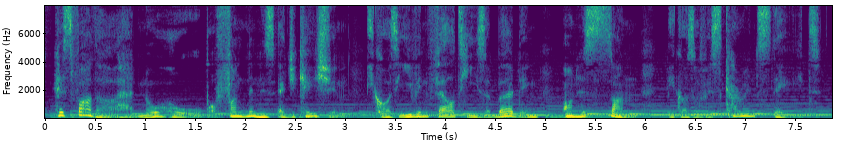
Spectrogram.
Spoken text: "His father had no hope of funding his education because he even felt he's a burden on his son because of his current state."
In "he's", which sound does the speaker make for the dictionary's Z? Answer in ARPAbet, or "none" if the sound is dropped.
Z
